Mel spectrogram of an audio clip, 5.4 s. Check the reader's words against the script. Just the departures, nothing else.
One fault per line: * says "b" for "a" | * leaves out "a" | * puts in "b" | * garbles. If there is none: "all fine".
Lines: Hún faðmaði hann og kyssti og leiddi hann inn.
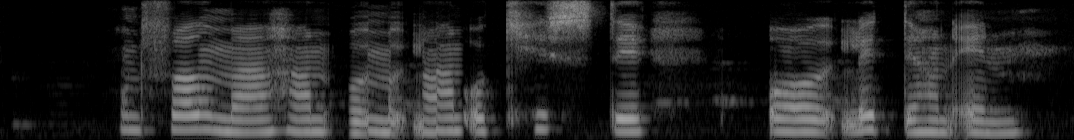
* garbles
